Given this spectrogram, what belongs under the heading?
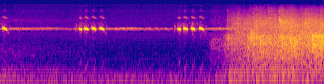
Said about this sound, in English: The cricket raises his front wings and, with a movement called stridulating, rubs the two wings together. The scraper of one strokes the file of the other,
